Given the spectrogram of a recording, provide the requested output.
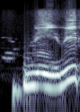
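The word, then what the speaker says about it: walk: हम लोगों को टहलना पड़ता, हम लोगों की इंग्लिश वी के साथ में, हैव के बाद टू। अब बोलो टहलना की इंग्लिश क्या होता? तो वॉक देना है, इसको वॉल्क नहीं बोलना है, एल साइलेंट रहता है।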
